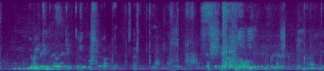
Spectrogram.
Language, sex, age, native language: Icelandic, male, 18-19, Icelandic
